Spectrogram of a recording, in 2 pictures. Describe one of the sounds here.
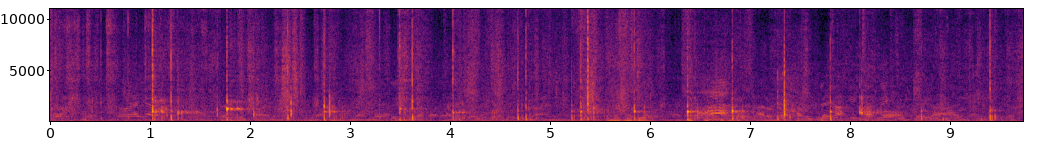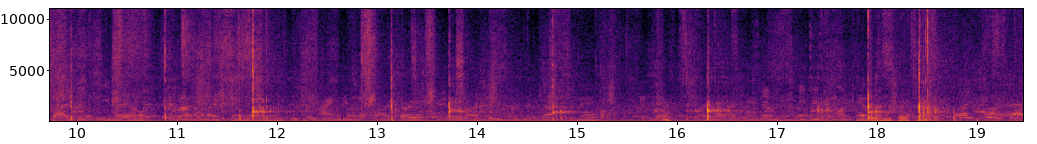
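Paddles hit a plastic ball with sharp hollow pops.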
